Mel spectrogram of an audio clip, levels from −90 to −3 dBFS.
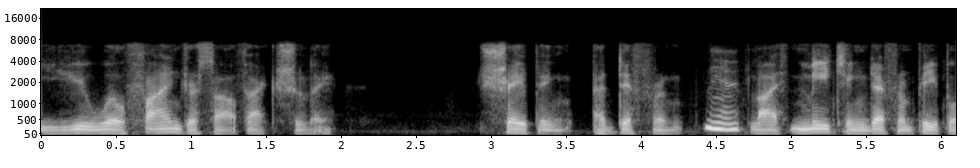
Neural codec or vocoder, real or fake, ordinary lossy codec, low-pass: codec, 16 kHz, 4 kbps, FreqCodec, larger model; fake; Opus, 24 kbps; 7.2 kHz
